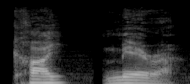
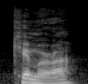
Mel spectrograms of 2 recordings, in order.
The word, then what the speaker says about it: chimera: of them all right chimera chimera Kai Mira not Kimura chimera or chimera or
